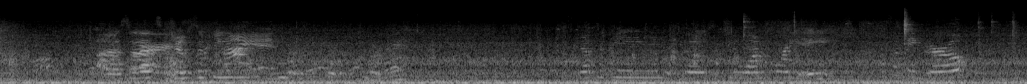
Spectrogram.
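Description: Dogs whine and yelp close by.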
